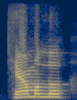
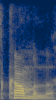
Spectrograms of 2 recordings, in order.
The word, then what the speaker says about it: Kamala: I tried to say it right. I didn't say it right that time. You know, like a comma and la.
